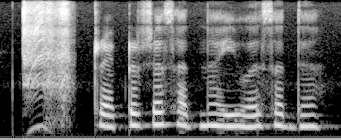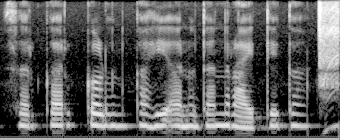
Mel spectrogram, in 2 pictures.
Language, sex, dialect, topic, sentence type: Marathi, female, Varhadi, agriculture, question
